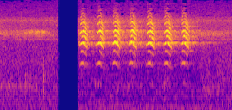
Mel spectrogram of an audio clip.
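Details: A Eurasian hobby in Kashmir gives a quick series of seven sharp, high 'kew' notes, about five per second, after a brief silent break.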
